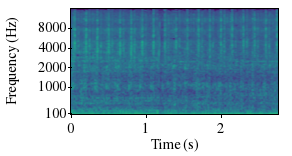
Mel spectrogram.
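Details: VW engine with timing chain, no belt, bought with engine damage, oil and coolant mixed from a failed head gasket: quick light ticking about seven per second over low idle rumble; sounds like a lifter tick, cause unconfirmed.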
